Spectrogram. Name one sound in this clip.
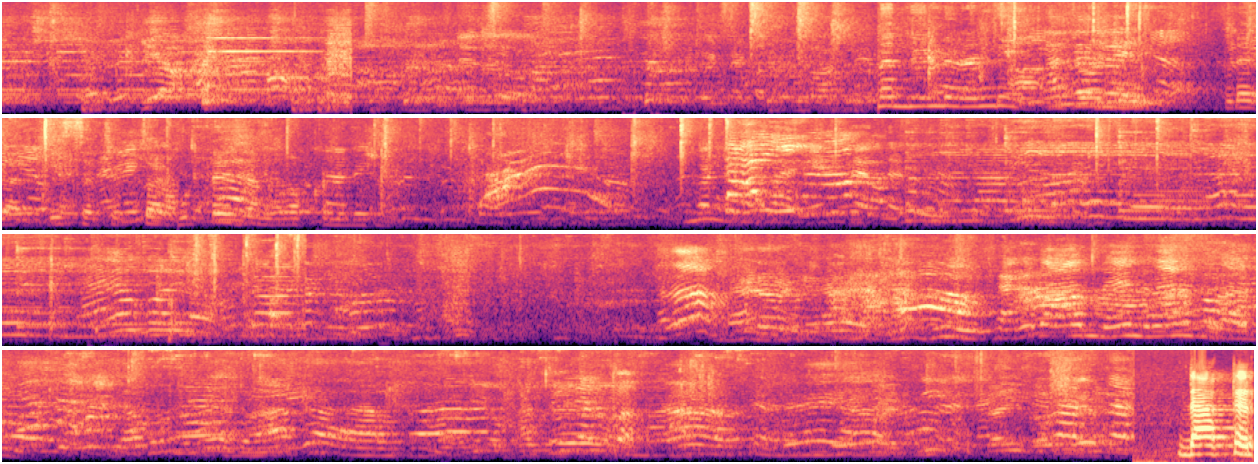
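A crowd of women and men chatter and call out nearby.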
